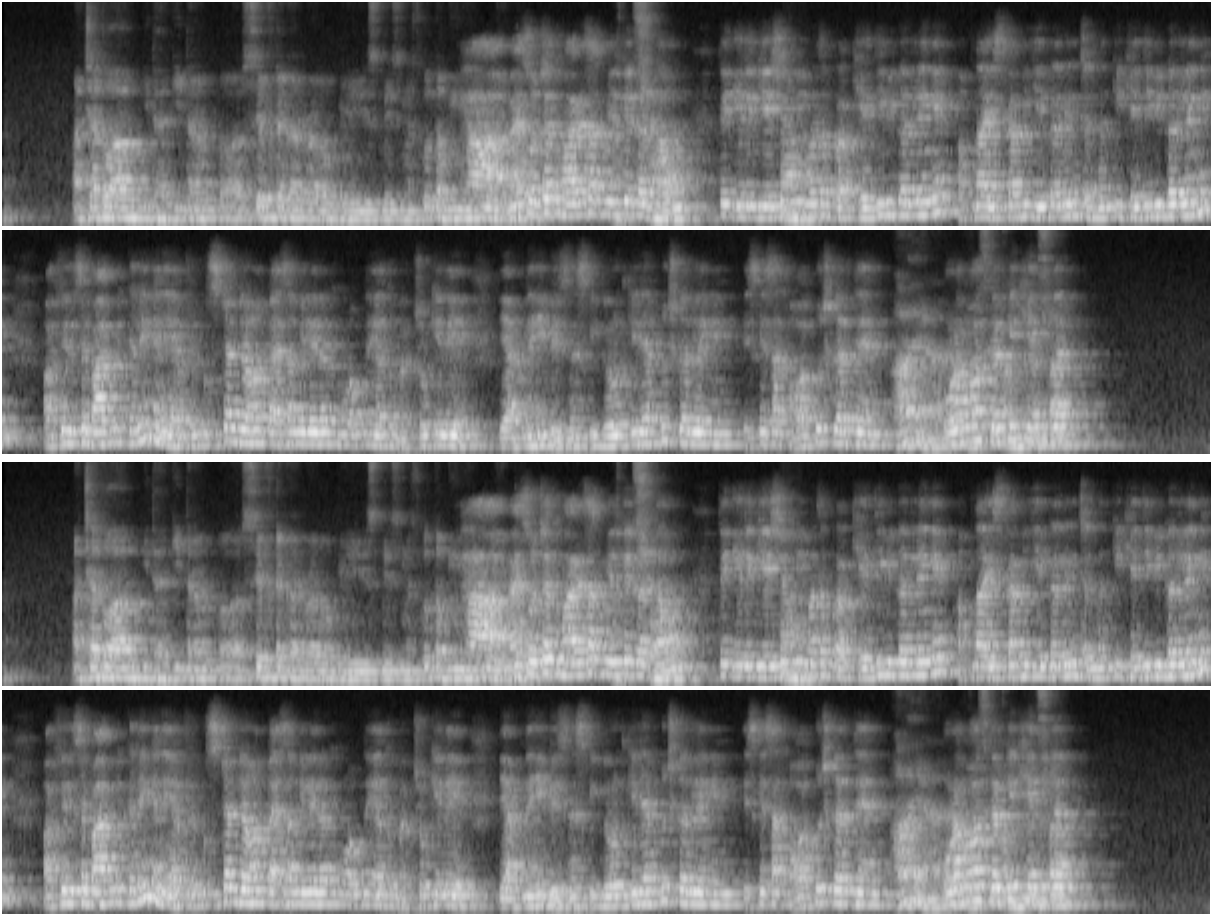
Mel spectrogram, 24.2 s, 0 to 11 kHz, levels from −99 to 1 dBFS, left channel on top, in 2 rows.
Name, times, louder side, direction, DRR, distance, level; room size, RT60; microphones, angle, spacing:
voice 1, 0.7-5.3 6.1-6.8 7.8-8.1 21.0-21.8 22.1-22.7, right 1 dB, 65° right, -4 dB, 1.4 m, -22 dB
voice 2, 4.6-6.8 7.2-9.4 9.7-12.1 12.5-16.7 17.0-20.8 21.5-22.7, right 1 dB, 45° right, -7 dB, 0.8 m, -19 dB
4.5 x 2.1 x 4.0 m, 0.78 s
head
